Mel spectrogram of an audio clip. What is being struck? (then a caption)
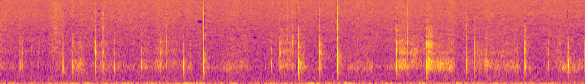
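Paper-wrapped cardboard gift box. A small, closed, green paper-wrapped cardboard gift box with a pink satin ribbon bow, contents unknown, is tapped and scratched with long dark nails and fingertips. Quiet, rapid, dry clicks with a mid-pitched papery tone mix with soft scratchy rustling over a low background hiss. Each tap dies away almost instantly.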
